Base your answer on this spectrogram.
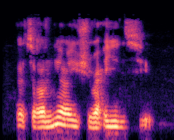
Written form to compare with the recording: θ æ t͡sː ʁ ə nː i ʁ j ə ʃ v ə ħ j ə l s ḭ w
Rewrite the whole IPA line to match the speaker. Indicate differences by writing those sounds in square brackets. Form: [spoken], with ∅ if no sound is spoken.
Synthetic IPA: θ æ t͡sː ʁ ə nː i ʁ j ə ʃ v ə ħ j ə l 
